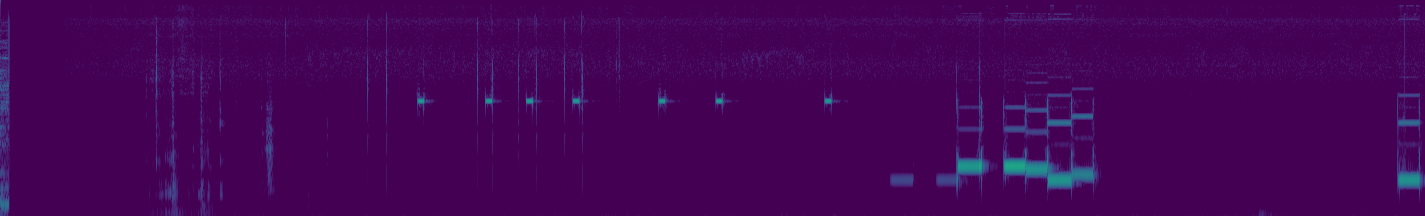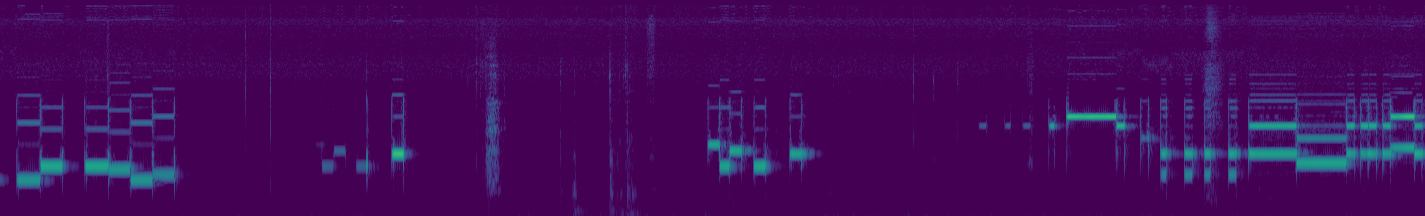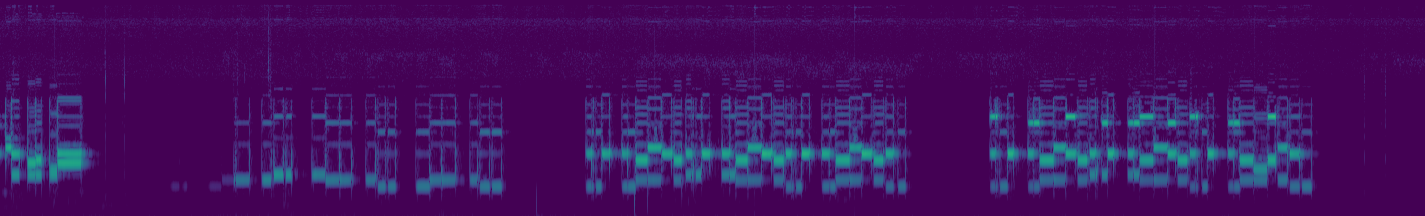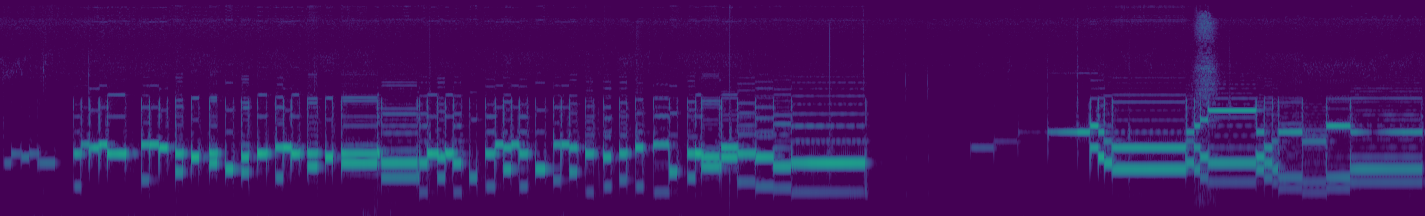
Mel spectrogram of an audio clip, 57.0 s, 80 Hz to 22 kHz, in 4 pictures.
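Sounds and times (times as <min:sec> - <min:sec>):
phone ringtone beeping melodies: 0:08.9 - 0:11.0, 0:14.0 - 0:16.1, 0:21.3 - 0:22.5, 0:24.1 - 0:29.4, 0:30.2 - 0:33.6, 0:34.4 - 0:37.6, 0:38.4 - 0:41.7, 0:42.8 - 0:51.5, 0:52.4 - 0:57.0.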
